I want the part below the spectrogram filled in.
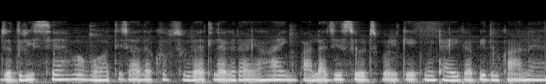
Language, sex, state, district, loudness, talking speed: Hindi, female, Bihar, Katihar, -13 LUFS, 250 wpm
